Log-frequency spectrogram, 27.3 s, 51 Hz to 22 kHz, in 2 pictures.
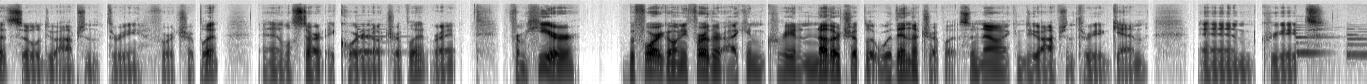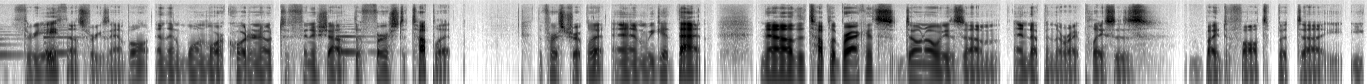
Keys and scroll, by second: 1.3 alt+3, 12.8 Down, 12.9 4, 13.3 Down, 13.5 4, 13.8 Up, 14.1 4, 19.9 Escape.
